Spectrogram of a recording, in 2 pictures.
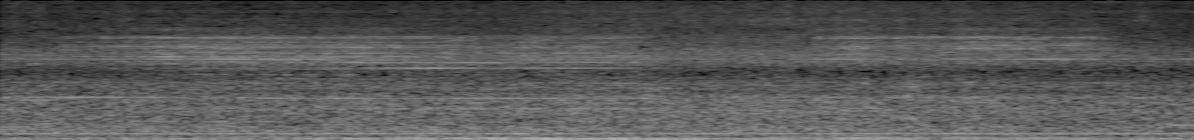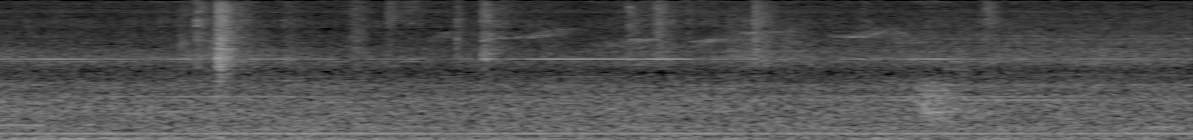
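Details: Steady engine or traffic rumble with a constant low hum throughout, and no animal sounds heard.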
